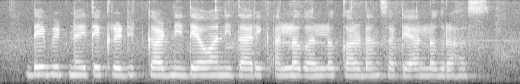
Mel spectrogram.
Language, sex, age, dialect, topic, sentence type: Marathi, female, 25-30, Northern Konkan, banking, statement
